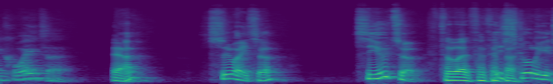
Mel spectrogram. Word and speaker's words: Ceuta: We know it's pronounced Ceuta, but we're not Spanish, so we say Ceuta.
